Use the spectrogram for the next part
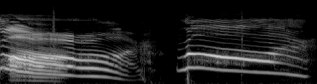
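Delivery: loud high pretend roar; dragon roar. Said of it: "the dragon roared".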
